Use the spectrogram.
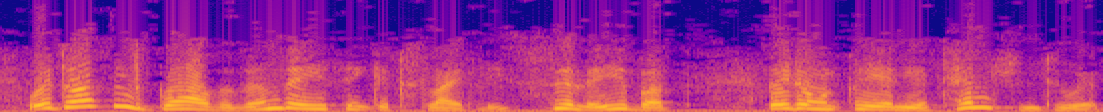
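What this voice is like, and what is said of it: British accent. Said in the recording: “You both have a decided British accent.”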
